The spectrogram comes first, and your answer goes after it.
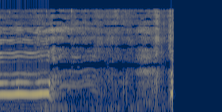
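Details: Dog waiting for birthday treats gives a loud, high whine: a steady held note for half a second, then a softer wavering tone that drifts lower, ending with one short sharp yelp.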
